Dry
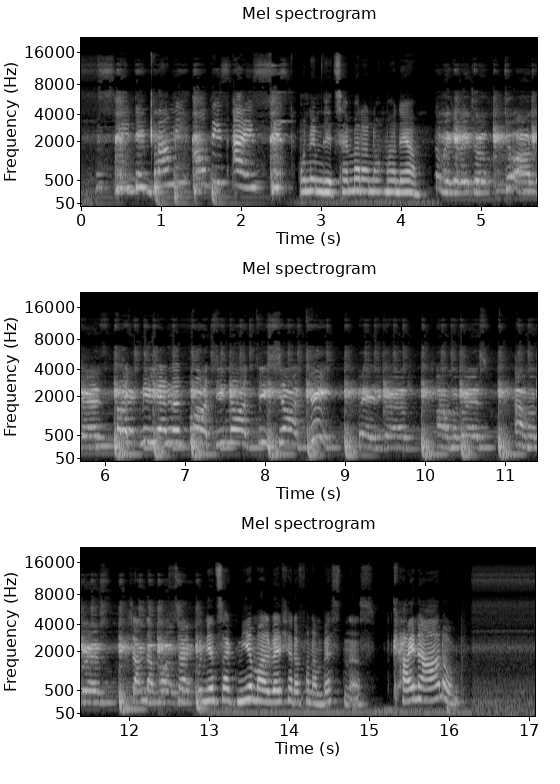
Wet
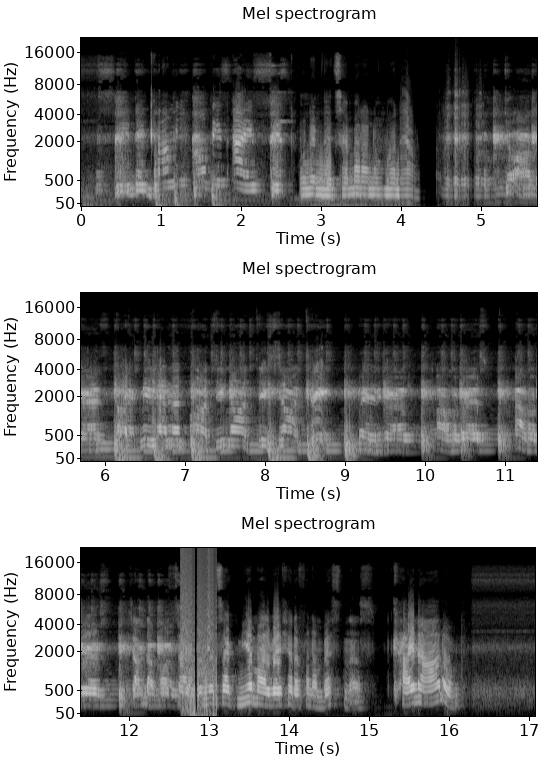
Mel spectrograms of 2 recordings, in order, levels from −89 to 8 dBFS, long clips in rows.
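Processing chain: high-pass sweep 66 Hz -> 450 Hz, 8.08–9.89; 3.98–5.05 power-law curve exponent 2; 12.65–13.1 Schmitt trigger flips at -35.5 dBFS; ring modulator 60 Hz; core saturation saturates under 1400 Hz; gain +2.5 dB

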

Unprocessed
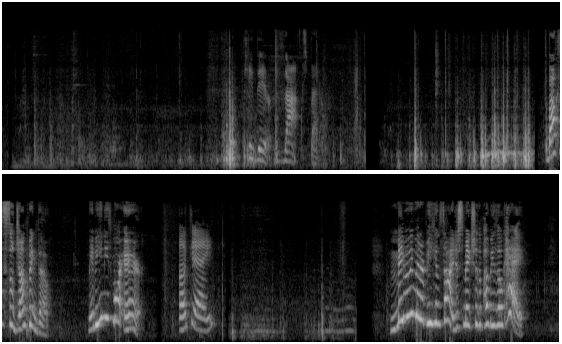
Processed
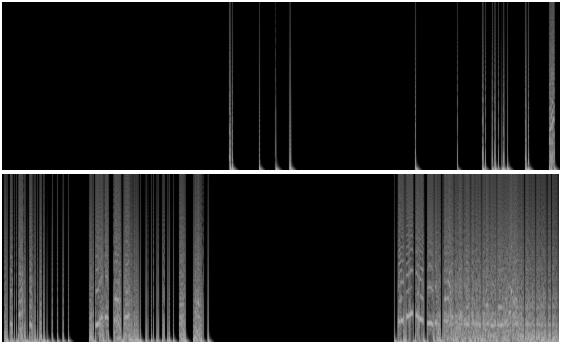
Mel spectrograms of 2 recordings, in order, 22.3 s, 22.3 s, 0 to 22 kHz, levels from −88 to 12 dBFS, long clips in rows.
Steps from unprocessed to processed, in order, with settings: swelling echo 0.109 s, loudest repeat 8, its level -14 dB; Schmitt trigger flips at -19.5 dBFS; gain +5.5 dB

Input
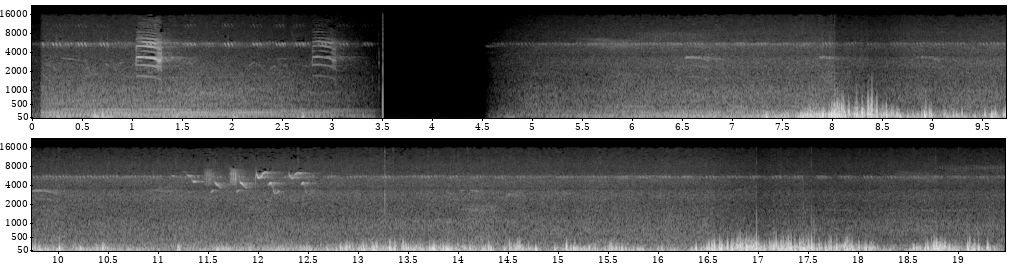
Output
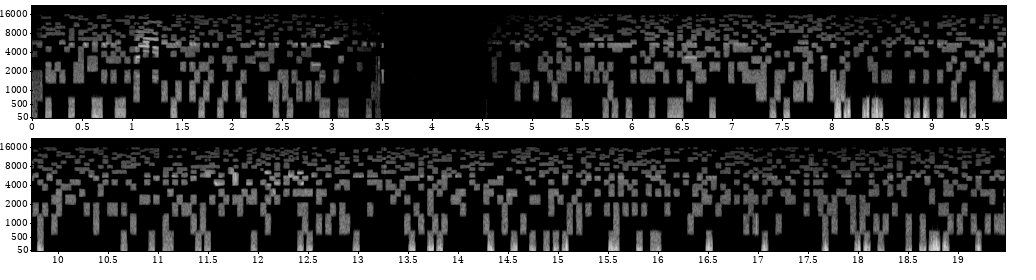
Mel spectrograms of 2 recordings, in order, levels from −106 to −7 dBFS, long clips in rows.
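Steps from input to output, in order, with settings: random spectral dropouts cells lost 77%; low shelf 390 Hz -10.5 dB; gain +8 dB

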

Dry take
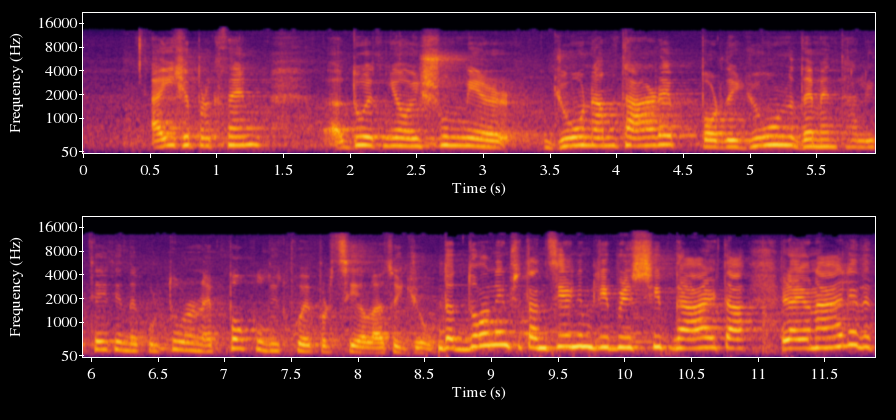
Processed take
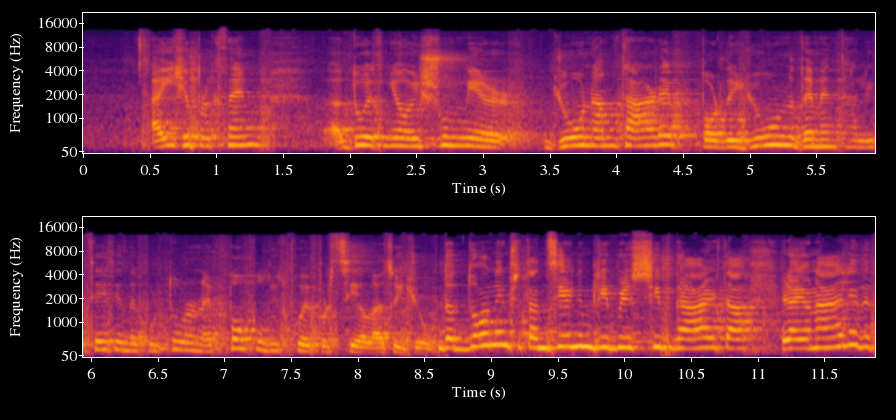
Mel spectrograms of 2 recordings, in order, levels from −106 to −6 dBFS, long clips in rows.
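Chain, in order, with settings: sustainer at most 68 dB/s; gain -4.5 dB

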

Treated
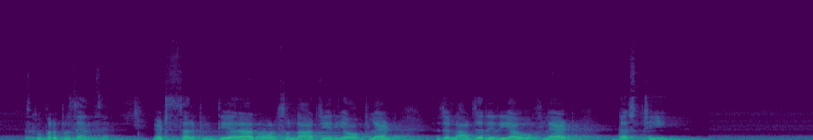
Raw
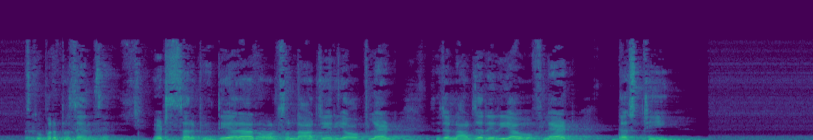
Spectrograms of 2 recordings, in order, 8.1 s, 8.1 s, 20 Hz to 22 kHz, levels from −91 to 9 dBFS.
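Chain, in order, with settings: air absorption 310 m; on a send: tape echo 0.162 s, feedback 49%, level -23.5 dB, low-pass 2400 Hz; on the sum: gain -2 dB

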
